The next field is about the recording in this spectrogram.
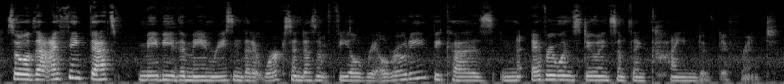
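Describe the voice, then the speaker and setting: A woman's voice: medium pitch, moderate pace, few pauses, fairly bright tone, slight background noise. A woman giving her view as a player in a casual chat about a game. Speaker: player reviewing a tabletop RPG.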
